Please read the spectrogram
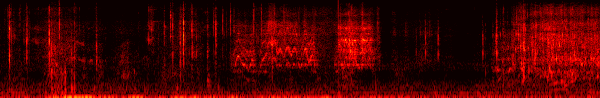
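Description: Spinning reel being cranked, with many small clicks, and water splashing as a hooked bass is brought to the side of the boat.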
